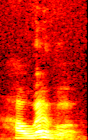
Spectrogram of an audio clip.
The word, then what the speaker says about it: however: The next is however. However, stress on ever, second syllable.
